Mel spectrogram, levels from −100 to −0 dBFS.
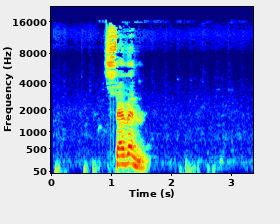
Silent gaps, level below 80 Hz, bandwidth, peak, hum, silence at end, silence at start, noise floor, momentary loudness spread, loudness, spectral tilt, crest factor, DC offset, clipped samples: none; -54 dBFS; 16.5 kHz; -2 dBFS; none; 1.8 s; 0.9 s; -64 dBFS; 14 LU; -13 LUFS; -3 dB/octave; 20 dB; under 0.1%; under 0.1%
